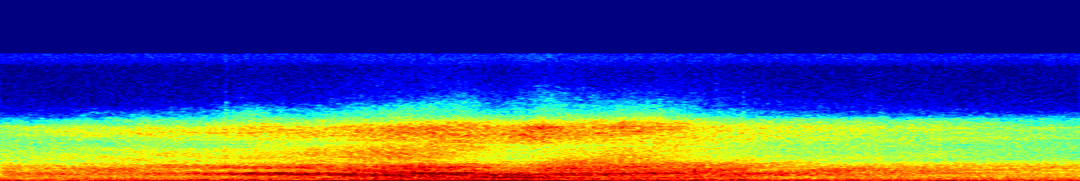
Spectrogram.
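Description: A road vehicle passing by: its noise swells to a peak about three to four seconds in, then fades away.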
